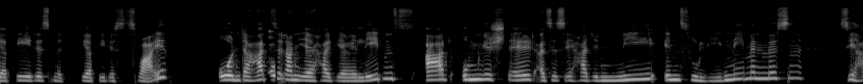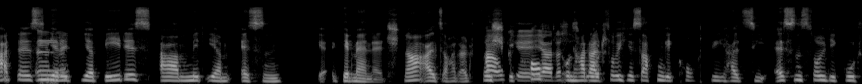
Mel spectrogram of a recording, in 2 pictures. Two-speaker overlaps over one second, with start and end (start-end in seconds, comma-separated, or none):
13.5-14.7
